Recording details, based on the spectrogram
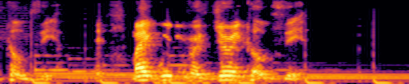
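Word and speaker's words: Coetzee: I used to say Coi, but Bruce Castia. I heard people say his name, but it was to me it was Code Zia. I mean Coi, but it's Cozia.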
